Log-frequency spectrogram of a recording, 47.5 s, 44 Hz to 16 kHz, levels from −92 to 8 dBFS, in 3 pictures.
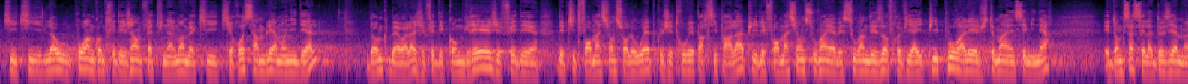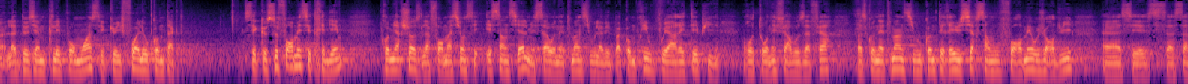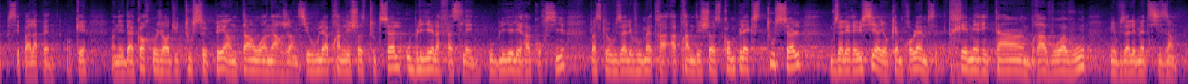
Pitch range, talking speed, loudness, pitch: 110-125 Hz, 230 wpm, -21 LUFS, 120 Hz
